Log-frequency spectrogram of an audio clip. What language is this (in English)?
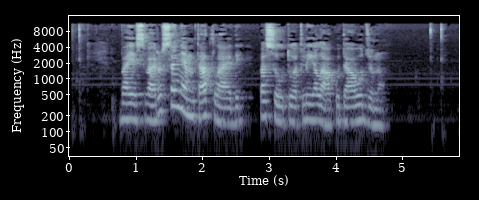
Latvian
